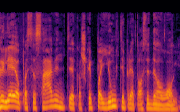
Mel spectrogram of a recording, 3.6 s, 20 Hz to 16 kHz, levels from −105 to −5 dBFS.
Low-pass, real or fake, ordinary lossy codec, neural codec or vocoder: 10.8 kHz; real; MP3, 64 kbps; none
